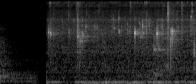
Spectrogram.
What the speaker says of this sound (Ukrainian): Котлети вже смажу.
